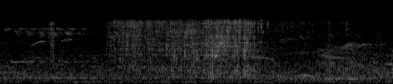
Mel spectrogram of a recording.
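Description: OWDC liquid fertilizer is poured onto a chili plant in a rooftop garden, giving a soft, fairly faint gush of liquid that swells briefly in the middle, with faint outdoor chirps behind it.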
